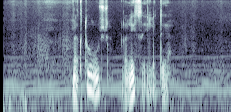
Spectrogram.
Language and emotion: Russian, sad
